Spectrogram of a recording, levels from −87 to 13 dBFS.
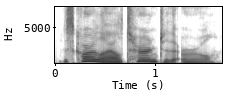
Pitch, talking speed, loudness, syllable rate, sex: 210 Hz, 215 wpm, -14 LUFS, 6.2 syllables/s, female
